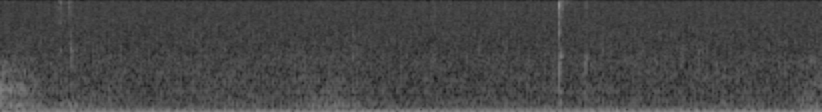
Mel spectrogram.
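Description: Low steady hum of room tone, with a faint tick about half a second in and a single sharp click about four seconds in as the spray gun and its snap-on digital gauge are handled.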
